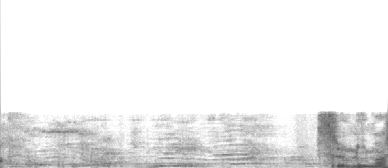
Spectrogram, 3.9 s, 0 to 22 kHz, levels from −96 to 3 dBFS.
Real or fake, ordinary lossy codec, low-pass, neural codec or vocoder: fake; none; 7.2 kHz; vocoder, 22.05 kHz, 80 mel bands, HiFi-GAN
